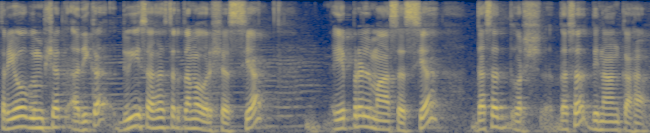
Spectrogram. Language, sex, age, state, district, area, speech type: Sanskrit, male, 45-60, Telangana, Ranga Reddy, urban, spontaneous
